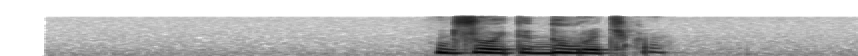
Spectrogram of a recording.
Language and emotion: Russian, angry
